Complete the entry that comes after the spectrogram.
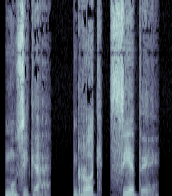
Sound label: rock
